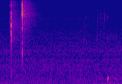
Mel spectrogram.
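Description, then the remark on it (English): Two quick, crisp mechanical clicks close together as a pen is clicked, followed by quiet with a faint soft thump near the end. No one speaks. “Why are you clicking your pen?”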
